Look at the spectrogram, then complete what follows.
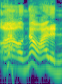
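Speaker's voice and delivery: teasing, sneering, taunting tone. Mimicking the other speaker's denial of a made-up story: imitating Craig denying it. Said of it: "Now you're".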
